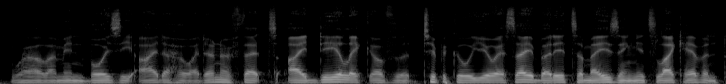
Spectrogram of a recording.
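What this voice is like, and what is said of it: Australian accent. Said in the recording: “obviously that's not a Vietnamese accent. So you, you sound like you might even be from Australia.”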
